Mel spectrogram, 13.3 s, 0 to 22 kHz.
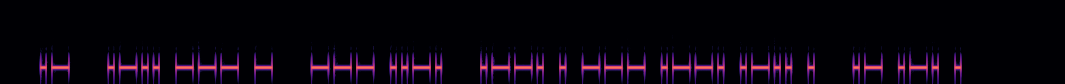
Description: Morse code, heard as a keyed tone, about 17 wpm, 700 Hz. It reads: A LOT OF PEOPLE ARE
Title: Sets of 5 Words 17wpm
